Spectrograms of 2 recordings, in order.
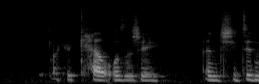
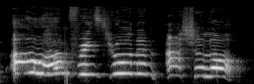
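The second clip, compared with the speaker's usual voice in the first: delighted squeal; 10 semitones higher, 10 dB louder, slower than usual. Real, not acted. Sees a viewer's axolotl drawing.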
